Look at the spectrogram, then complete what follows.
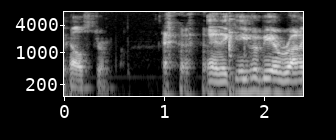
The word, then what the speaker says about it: Hellstrom: MCU's version of Ghostbusters with Damon Hellstrom. And it can even be a running bit that people keep mispronouncing his name. Damien and Hellstorm.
